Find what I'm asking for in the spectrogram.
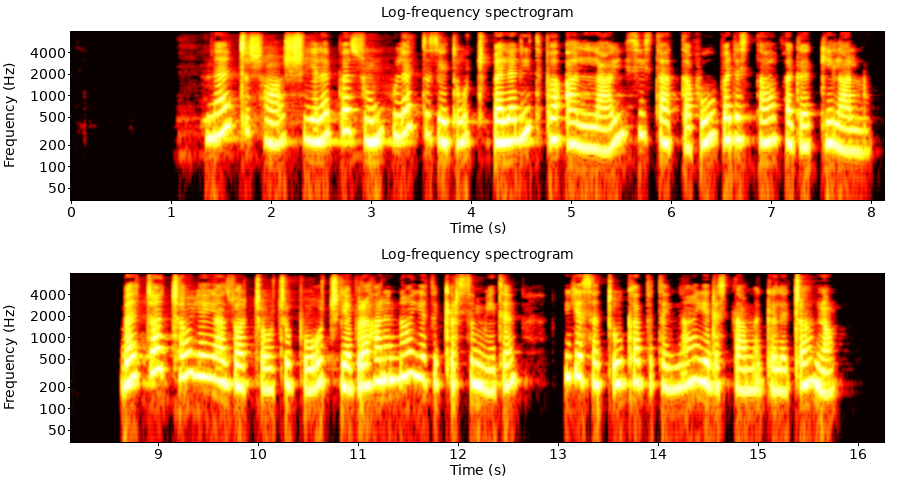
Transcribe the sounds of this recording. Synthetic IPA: nət͡ʃʼʃaʃjɛləbːəsunhulət̪ːse̞t̪ʰo̞t͡ʃːb̥ələlit̪bəʔalːajsisat̪ʰʼːəfubəd̪əst̪ʰʼafəɡəɡjɪlalːu | bəɨd͡ʒːat͡ʃːɛwjɛjazwat͡ʃːɛwt͡ʃɪbːo̞t͡ʃːjɛbɨɾɦanɨnːajɛfɨkʼːɨɾsɨmːe̞t̪ʰɨn | ʔɨjːɛsət̪ʼukʰəfːɨt̪ʰəɲːajɛd̪əst̪ʰʼaməɡːələt͡ʃʼanəw

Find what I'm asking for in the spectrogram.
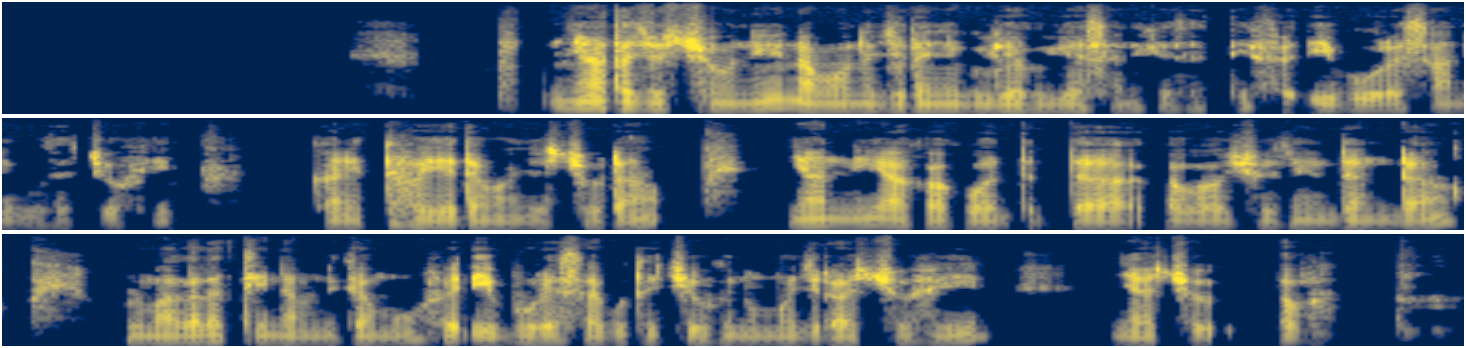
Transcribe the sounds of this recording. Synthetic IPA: ɲaːt̪ɐd͡ʒɛt͡ʃːuːnɪnɐmo̞ːnːɪd͡ʒɪleːɲːɐɡʊjːaːɡʊjːaːɪsanike̞ːsːɐt̪ːɪfɛᶑiːbuːɾɐɪsaːniːɡʊt̪ɐt͡ʃːuːfɪ | kɐnɪt̪ːɪfɐjːɐd̪ɐmɐnd͡ʒɛt͡ʃːuːᶑaɲaːnːɪɐkːakʊɐd̪ːɐd̪ːaːkʼɐβaːt͡ʃːuːt̪ɪnd̪ɐnd̪ɐʔɐhʊlmaːɡɐlɐt̪ːiːnɐmnɪkʼɐmufɛᶑiːbuːɾʔɐɪsaːɡʊt̪ɪt͡ʃːuːkɪnʊmːoːd͡ʒɪɾʔaːt͡ʃːuːfɪ | ɲaːt͡ʃːṵːkʼɐbɐ̥

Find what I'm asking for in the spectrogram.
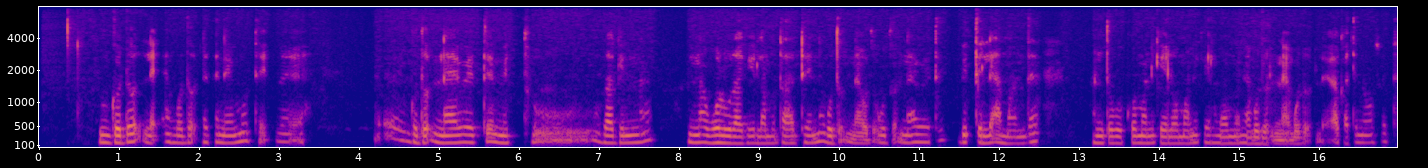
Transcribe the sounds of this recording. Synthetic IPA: ɡɔd̪ɔʔlɛʔɛɡɔd̪ɔʔlɛt̪ɐneːmːɔt̪ɛ̰ | ɡɔd̪ɔnɪnɐjweːt̪ːɛmɪt̪ʰːʊ̰ | ɾɐɡɪnːɐ | nːɐwɔlʊɾɐɡɪlɐmʊt̪ʼaːd̪eːnːɐɡɔd̪ɔ̰ʔɪnɐ̰ɡd̪ɔ̰ɡɔd̪ɔʔɪnɐjweːt̪ːɛbɪt̪ʼːɪlːɛɐmɐnd̪ɐ | ɐnt̪ɔɡɔkːɔmɐnɪkʼeːlɔmɐnɪkʼeːlɐmomɛnɐɡɔd̪ɔʔɪnɐ̰j̰ɡɔd̪ɔ̰ɛ̰ɐ̰kɐt̪ɪnoːsɔt̪ː

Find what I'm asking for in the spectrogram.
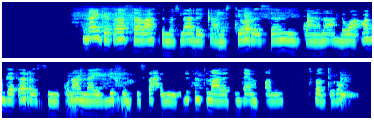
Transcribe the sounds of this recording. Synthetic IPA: ʔɨnajɡɐt̪ʼɐɾsɐβat̪zɨmɐslad̪ɐkʼːanɨst̪ʰijo̞ɾɨʔsɐnjɪkʼanɐnaːlːɐwaʔaβɡɐt̪ʼɐɾɨʔsimɨkʼːunanajlɨfɨnt̪ʰisɾaħɨjːulɨfɨnt̪ʰimalɐt̪ɨnt̪ʰajmuxanu | t̪ʰɨ̥fɐt̪ʼːɨlo

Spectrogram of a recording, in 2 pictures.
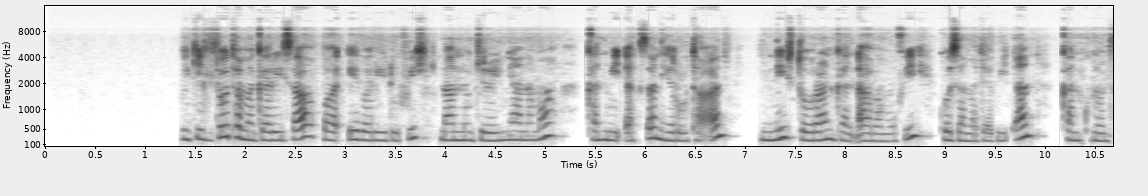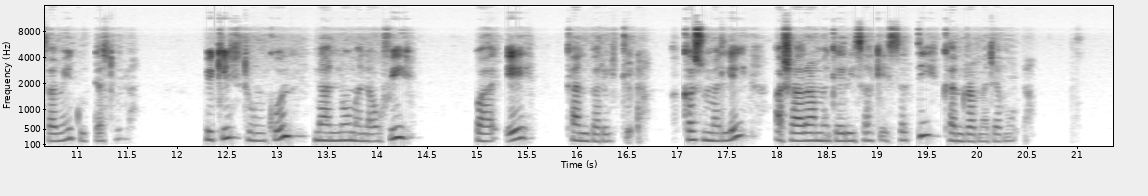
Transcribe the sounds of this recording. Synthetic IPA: bɪkʼɪlt̪o̞ːt̪ɐmɐɡɐɾisaːb̥aːʔe̞ːbɐɾeːd̪uːfɪnaːnːo̞ːd͡ʒɪɾe̞ːɲːaːnɐmaː | kɐnmiːᶑɐksɐnjɛɾo̞ːt̪a̰ːʔɐn | ʔɪnːɪst̪o̞ːɾaːŋkɐnᶑaːbɐmufɪɡ̥ɔsɐmɐd̪ɐbiːᶑaːn | kɐŋkʊnʊnfɐme̞ːɡʊd̪̥ːɐt̪uːᶑɐ̥ | b̥ɪkʼɪlt̪uːŋkʊnːaːnːo̞ːmɐnɐʊfɪ | b̥aːʔʔeː | kɐnbɐɾeːt͡ʃːṵːᶑɐ̥ | ʔɐkːɐsʊmɐlːe̞ːʔɐʃaːɾaːmɐɡɐɾiːsaːke̞ːsːɐt̪ːɪkɐnɾɐmɐd̪ɐmuːᶑɐ̥

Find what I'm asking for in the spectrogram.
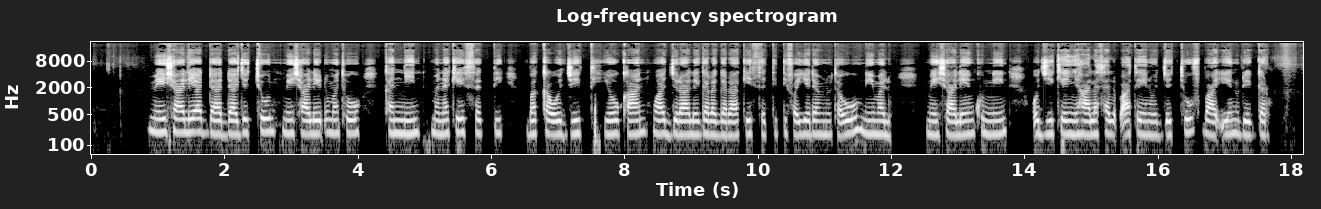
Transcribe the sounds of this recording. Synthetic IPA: me̞ːʃaːle̞ːɐd̪ːaːd̪ːaːd͡ʒɛt͡ʃːuːnme̞ːʃaːle̞ːᶑʊmɐt̪ʰoːkʰɐnːeːnmɐnɐke̞ːsːɐt̪ːɪ | bɐkːɐhɔd͡ʒiːt̪ːɪ̥jo̞ːkʰaːnwaːd͡ʒɪɾaːleːɡɐɾaɡɐɾaːke̞ːsːɐt̪ːɪt̪ːɪfɐjːɐd̪ɐmnʊt̪ɐʔuːnɪmɐlʊme̞ːʃaːle̞ːŋkʊnːeːnɔd͡ʒiːkʰe̞ːɲːɐɦaːlɐsɐlpʼaːt̪ɐʔɛnhɔd͡ʒːɛt͡ʃːuːfbaːjʔe̞ːnʊd̪e̞ːɡːɐɾʊ̥

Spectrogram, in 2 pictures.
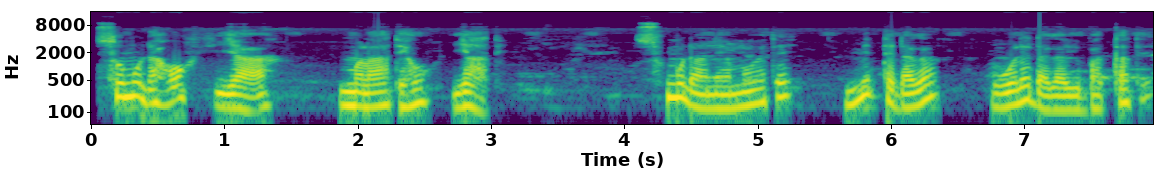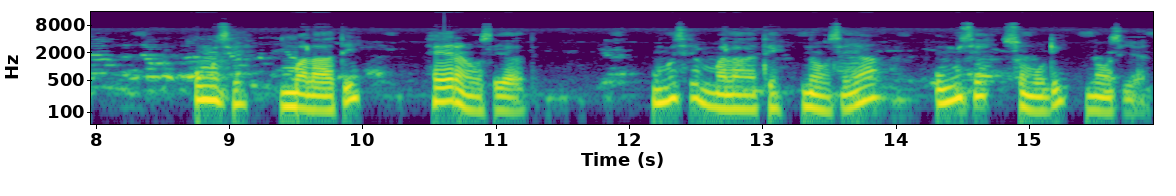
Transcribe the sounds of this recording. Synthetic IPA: sʊmʊd̪ɐɦɔjaː | mɐlaːt̪ɛhɔjaːt̪ɛ̥ | sʊmʊd̪aːnɛɐmːoːjɛt̪ɛ | mɪt̪ːɛd̪ɐɡɐ | wɔlɛd̪ɐɡɐwibɐt̪ʼːɐt̪ɛ | ʊmʊsɛmɐlaːt̪ɪ | he̞ːɾɐnoːsɛjaːt̪ɛ̥ | ʔʊmɪsɛmɐlaːt̪ɪnoːsɛjaː | ʊmːɪsɛsʊmʊd̪ɪnoːsɛja̰ːt̪

